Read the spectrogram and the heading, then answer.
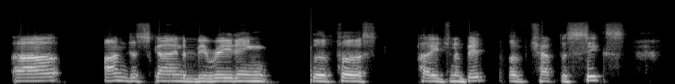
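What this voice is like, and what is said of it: Australian accent. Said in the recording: “a few Australian accents here today”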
